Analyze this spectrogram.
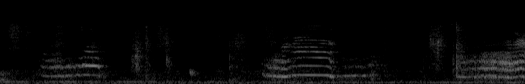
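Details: A big silver British Shorthair cat, one of a family of cats, gives several drawn-out, wavering meows with rich harmonics.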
